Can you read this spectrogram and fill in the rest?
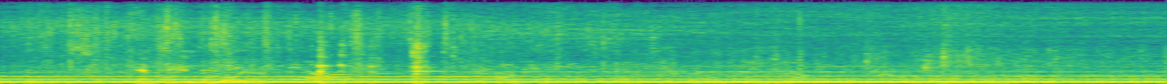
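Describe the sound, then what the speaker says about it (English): Steam hisses steadily from a horizontal boiler driving a steam mill engine, a continuous loud whistle-like hiss with a sustained tone running throughout, with faint mechanical knocks beneath. "Most of your steam will be coming out of your sheet metal."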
